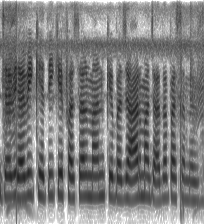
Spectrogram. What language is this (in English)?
Chhattisgarhi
